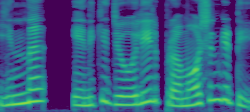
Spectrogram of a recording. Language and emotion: Malayalam, happy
